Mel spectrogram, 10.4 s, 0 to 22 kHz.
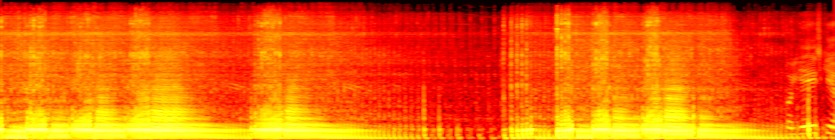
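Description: Royal Enfield Hunter 350 motorcycle with a loud aftermarket silencer exhaust, running up close with a deep thumping beat that rises and falls in revs, a brief dip near the middle before it picks up again.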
